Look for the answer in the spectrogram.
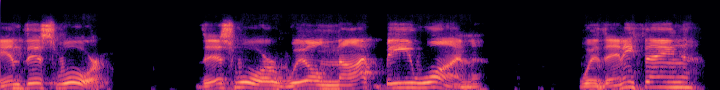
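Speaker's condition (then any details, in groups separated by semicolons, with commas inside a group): No condition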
